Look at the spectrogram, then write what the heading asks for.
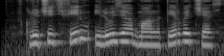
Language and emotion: Russian, neutral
